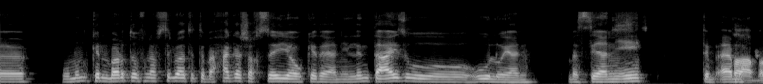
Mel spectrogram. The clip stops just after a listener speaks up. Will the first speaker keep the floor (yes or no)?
yes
